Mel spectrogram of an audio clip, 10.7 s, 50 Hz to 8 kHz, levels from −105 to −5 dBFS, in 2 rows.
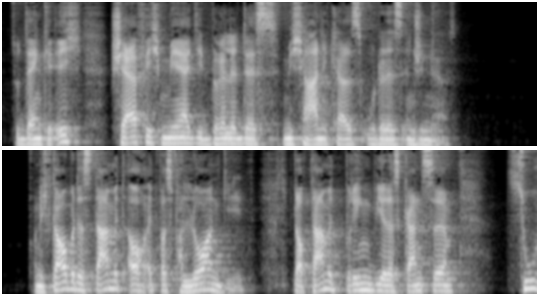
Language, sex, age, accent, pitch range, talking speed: German, male, 30-49, German, 110-130 Hz, 170 wpm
